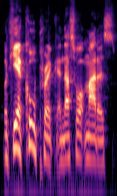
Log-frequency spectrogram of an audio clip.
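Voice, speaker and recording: A man with a bright, forward voice streams a video game with music playing behind him. He talks in a casual, slangy way, excitable and chatty as he comments on the playthrough. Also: medium pitch, fast. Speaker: gaming streamer.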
